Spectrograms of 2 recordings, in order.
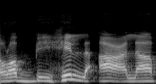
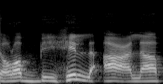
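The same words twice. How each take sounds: First: The vowel after the h is kept short. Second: The same.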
